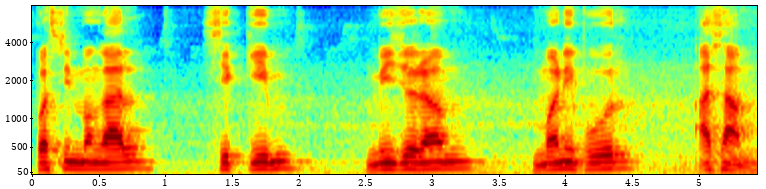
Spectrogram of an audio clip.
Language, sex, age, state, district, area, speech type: Nepali, male, 60+, West Bengal, Jalpaiguri, rural, spontaneous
